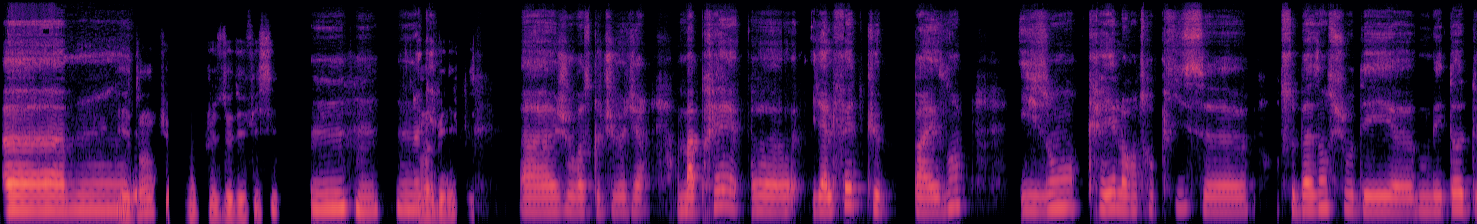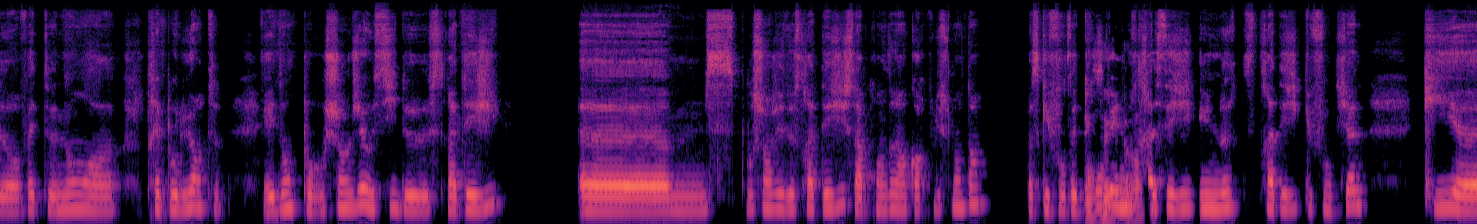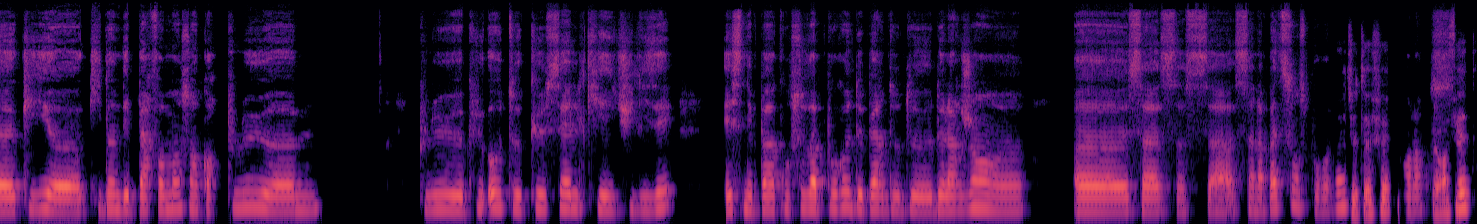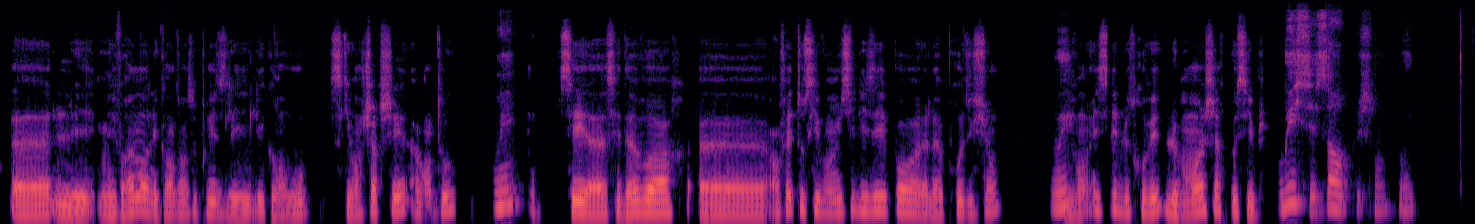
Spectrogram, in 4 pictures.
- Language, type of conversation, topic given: French, unstructured, Pourquoi certaines entreprises refusent-elles de changer leurs pratiques polluantes ?
- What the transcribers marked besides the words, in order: drawn out: "Hem"; other background noise; drawn out: "hem"; "stratégie" said as "asségie"; teeth sucking; other noise; tapping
